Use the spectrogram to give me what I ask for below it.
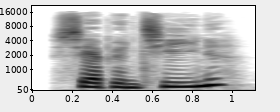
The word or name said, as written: serpentine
